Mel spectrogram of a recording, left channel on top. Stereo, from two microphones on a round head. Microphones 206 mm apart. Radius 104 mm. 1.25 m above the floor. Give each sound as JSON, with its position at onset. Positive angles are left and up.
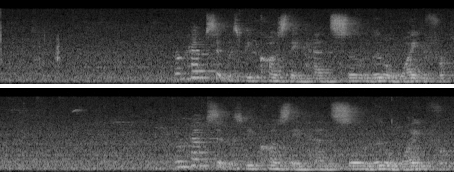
{"t": 1.7, "sound": "a woman speaking", "side_deg": 65, "distance_m": 3.5}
